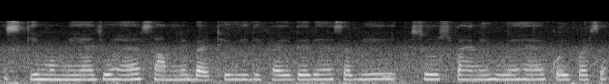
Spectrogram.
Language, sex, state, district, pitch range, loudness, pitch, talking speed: Hindi, female, Chhattisgarh, Raipur, 220-230 Hz, -15 LUFS, 225 Hz, 195 wpm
